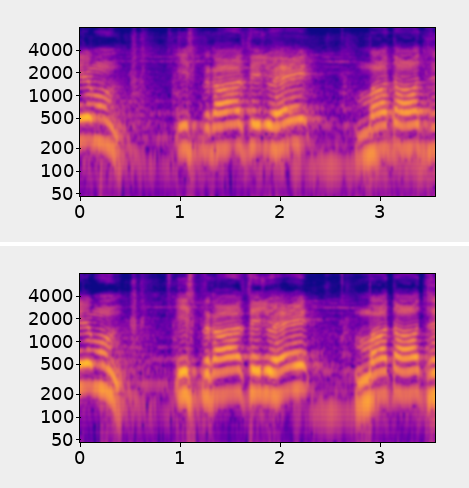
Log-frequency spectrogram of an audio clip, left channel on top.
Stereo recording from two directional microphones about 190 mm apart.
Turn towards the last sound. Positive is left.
turn(degrees=-40)  # may be behind; listen again after turning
